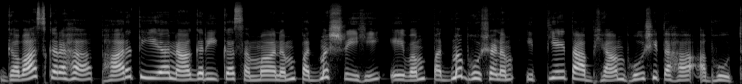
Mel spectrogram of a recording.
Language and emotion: Sanskrit, neutral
